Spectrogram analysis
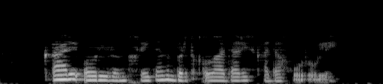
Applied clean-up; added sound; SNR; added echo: classical method Wiener filter.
